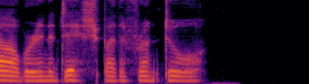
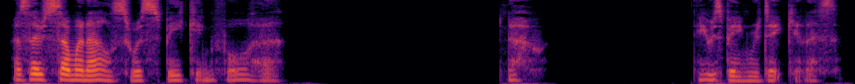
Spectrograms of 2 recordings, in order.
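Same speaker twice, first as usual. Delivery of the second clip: ordinary delivery, nothing marked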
